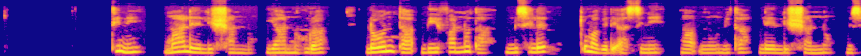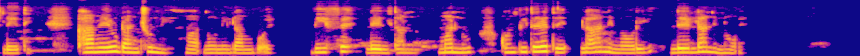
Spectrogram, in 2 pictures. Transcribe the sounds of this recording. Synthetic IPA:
t̪ɪnɪ | maːle̞ːlːɪʃːɐnːɔjaːnːɔhʊɾɐ | lɔɔnt̪ɐbiːfːɐnːɔt̪ɐ | mɪsɪlɛ | t̪ʼʊmɐɡɛd̪ɛ̰ʔɐsːɪnɪ | maːʔnuːnɪt̪ɐle̞ːlːɪʃːɐnːɔmɪsle̞ːt̪ɪ | kʰaːme̞ːɾʊd̪ɐnt͡ʃːʊnːɪ | maːʔnuːnɪlɐmbɔ̰ʔɛ | biːfːɛle̞ːlt̪ɐnːɔmɐnːʊkɔmpit̪ɛɾɛt̪ɛlɐʔɐnːɪnoːɾɪ | le̞ːlːɐnːɪnoːʔɛ

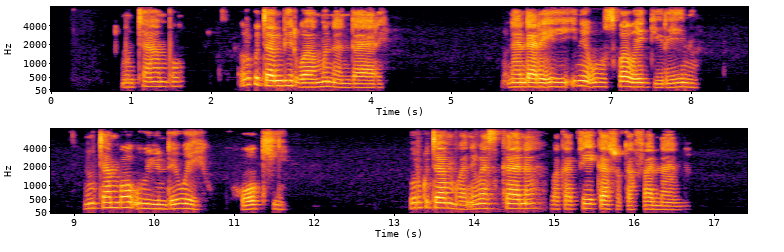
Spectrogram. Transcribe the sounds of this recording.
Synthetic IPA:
mutambo̞ | urikutambirwamun̤andaːre | nandaɾeijiʔine̞uswaɦwe̞ɡʱirini | mutambo̞ʔujunde̞we̞ | ɦokʰi | urikutambwane̞ʋasi̥kanaʋakap͡fe̞kaʐakafanaːna

